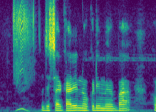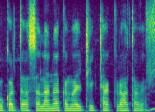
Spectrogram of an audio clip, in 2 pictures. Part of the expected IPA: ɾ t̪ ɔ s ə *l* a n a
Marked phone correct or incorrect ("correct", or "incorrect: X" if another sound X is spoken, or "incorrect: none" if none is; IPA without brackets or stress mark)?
correct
